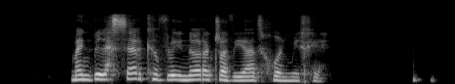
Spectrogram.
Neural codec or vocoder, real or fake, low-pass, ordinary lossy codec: codec, 24 kHz, 1 kbps, SNAC; fake; 10.8 kHz; AAC, 64 kbps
